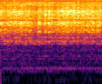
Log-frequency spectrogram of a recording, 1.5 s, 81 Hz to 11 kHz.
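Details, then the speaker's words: Vintage talking toy robot's walking motor on 2 C-cell batteries, after being spun by hand to loosen the grease. A constant high-pitched buzzy whir with no catching or grinding; a good walker. Normal motor run. "oh, look at it, see, all of a sudden she sprung to life. Doesn't sound too bad."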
